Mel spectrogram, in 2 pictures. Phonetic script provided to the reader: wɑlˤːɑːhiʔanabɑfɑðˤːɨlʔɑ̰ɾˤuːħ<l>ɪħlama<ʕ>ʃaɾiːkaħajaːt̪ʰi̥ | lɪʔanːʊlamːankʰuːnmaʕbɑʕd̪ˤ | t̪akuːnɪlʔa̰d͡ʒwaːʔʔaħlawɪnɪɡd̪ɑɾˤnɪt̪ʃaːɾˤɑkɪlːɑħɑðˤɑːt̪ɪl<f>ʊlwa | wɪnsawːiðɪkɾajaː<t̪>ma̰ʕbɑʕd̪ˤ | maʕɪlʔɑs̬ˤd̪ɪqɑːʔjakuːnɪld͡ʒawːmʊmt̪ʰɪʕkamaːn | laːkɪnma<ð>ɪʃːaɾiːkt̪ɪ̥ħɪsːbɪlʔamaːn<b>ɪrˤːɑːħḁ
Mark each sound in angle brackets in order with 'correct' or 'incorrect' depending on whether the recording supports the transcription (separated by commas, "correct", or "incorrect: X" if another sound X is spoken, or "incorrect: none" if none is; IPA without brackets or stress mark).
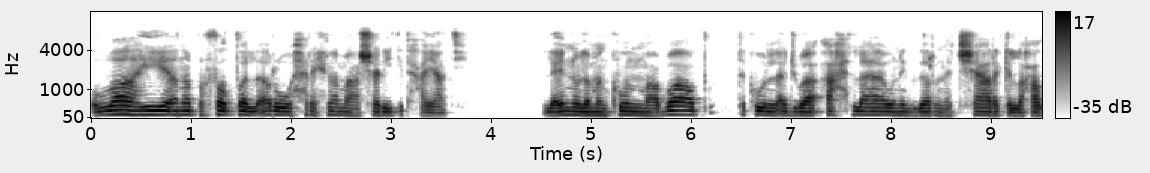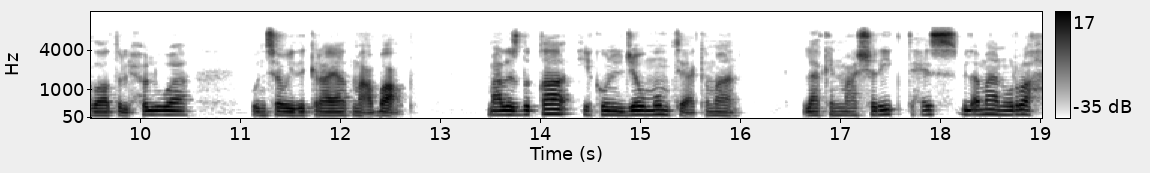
incorrect: ɾ, correct, incorrect: ħ, correct, incorrect: ʕ, incorrect: w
